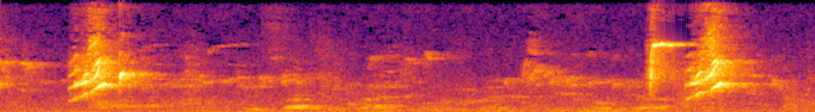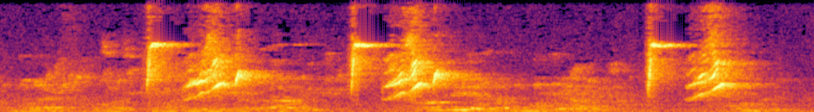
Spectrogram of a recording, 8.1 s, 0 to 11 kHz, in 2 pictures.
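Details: European goldfinch of the Balkan subspecies balcanica, recorded for a 2017 internet world championship in goldfinch song run by a Serbian breeders' association; five bright bursts of twittering, steeply falling sweeps about a second apart, with a faint low background hum.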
